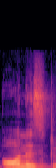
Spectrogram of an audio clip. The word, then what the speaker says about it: honest: উচ্চারণ যদি না হয় অর্থাৎ এইচটা যদি সাইলেন্ট থাকে তাহলে তার পূর্বে বসবে যে এন, যেমন মনে করো যে অ্যান আওয়ার, অ্যান আওয়ার, বা মনে করো যে অ্যান অনেস্ট ম্যান, ঠিক আছে।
